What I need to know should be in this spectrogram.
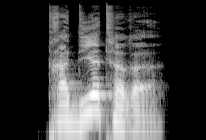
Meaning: inflection of tradiert: 1. strong/mixed nominative/accusative feminine singular comparative degree 2. strong nominative/accusative plural comparative degree
- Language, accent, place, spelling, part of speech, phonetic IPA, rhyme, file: German, Germany, Berlin, tradiertere, adjective, [tʁaˈdiːɐ̯təʁə], -iːɐ̯təʁə, De-tradiertere.ogg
